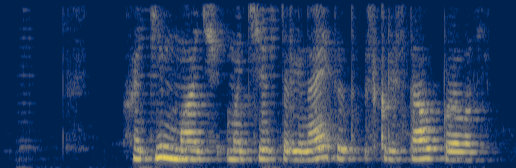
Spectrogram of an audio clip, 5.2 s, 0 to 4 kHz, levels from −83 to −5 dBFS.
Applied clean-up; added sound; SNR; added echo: neural separator model SepFormer DNS4.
